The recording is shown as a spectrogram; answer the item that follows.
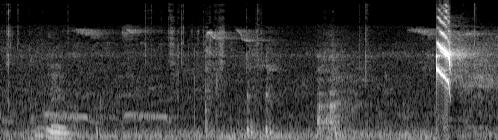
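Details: Indian ringneck parakeet, kept as a talking pet parrot: faint soft chatter and murmurs, then a single loud, harsh, brief screech near the end.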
